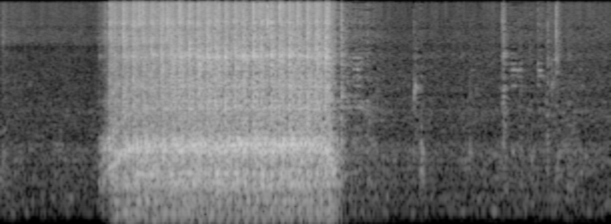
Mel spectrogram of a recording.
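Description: Electric sewing machine running a short burst of rapid, even stitching for about two and a half seconds, starting about a second in and stopping abruptly. It is straight-stitching red thread through a fabric strip onto a paper index card.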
